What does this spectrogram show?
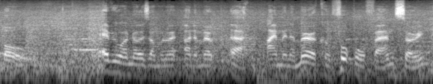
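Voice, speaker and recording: A man with ordinary pitch variation over loud background noise. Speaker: fitness vlogger. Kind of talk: casual vlog chat. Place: gym. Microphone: phone near.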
